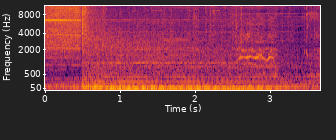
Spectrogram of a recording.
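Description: A horse-drawn carriage rumbles in abruptly with clopping hooves and rolling wheels, steady, and near the end the horse gives a short, wavering whinny. No one speaks.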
